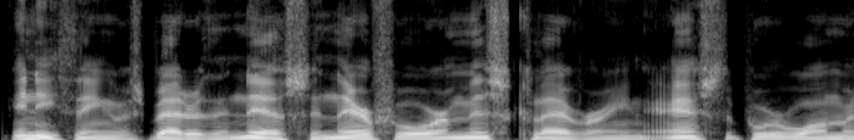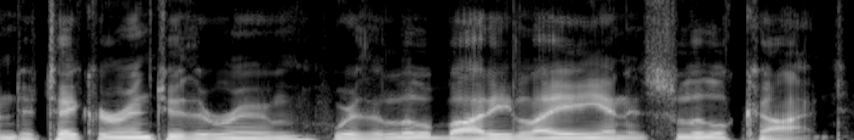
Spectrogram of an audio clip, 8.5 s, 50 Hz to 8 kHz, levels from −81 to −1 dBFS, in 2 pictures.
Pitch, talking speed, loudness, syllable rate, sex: 110 Hz, 195 wpm, -18 LUFS, 5.3 syllables/s, male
